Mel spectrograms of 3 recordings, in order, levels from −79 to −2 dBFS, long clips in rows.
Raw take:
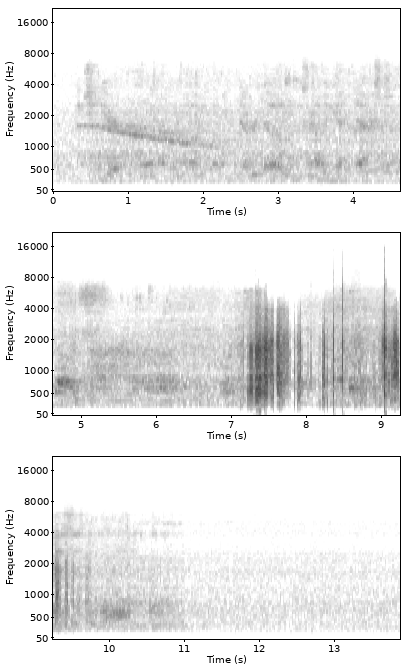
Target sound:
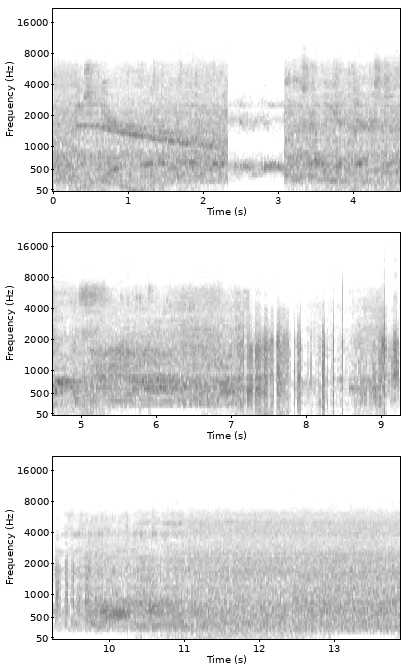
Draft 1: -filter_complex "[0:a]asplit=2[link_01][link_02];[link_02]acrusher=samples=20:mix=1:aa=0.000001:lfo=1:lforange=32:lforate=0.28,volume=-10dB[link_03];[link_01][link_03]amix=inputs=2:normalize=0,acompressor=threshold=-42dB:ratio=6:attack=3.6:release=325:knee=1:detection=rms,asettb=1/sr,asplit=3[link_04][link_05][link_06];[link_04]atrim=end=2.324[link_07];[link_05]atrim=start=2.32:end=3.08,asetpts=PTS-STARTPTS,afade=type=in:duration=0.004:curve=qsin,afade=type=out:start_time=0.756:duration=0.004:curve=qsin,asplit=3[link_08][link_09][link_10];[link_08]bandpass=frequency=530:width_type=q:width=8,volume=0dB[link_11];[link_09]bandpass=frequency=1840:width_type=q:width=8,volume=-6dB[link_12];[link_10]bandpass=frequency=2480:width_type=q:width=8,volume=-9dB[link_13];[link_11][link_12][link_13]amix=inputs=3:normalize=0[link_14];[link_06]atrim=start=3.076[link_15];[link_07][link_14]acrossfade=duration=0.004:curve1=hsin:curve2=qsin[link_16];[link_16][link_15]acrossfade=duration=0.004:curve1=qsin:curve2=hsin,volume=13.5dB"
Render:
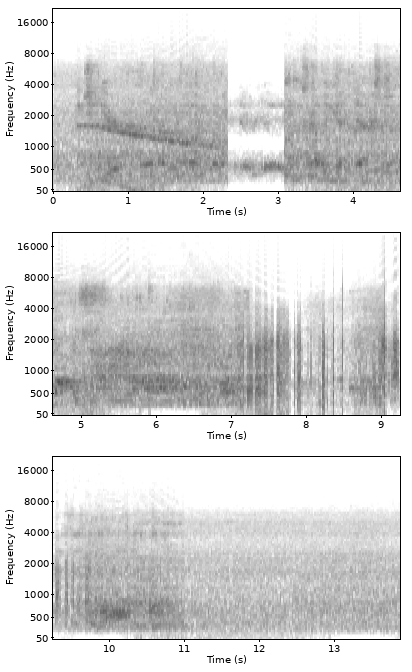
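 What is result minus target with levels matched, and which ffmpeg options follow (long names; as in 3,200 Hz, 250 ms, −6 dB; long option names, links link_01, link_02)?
downward compressor: peak gain reduction −8.5 dB
-filter_complex "[0:a]asplit=2[link_01][link_02];[link_02]acrusher=samples=20:mix=1:aa=0.000001:lfo=1:lforange=32:lforate=0.28,volume=-10dB[link_03];[link_01][link_03]amix=inputs=2:normalize=0,acompressor=threshold=-52dB:ratio=6:attack=3.6:release=325:knee=1:detection=rms,asettb=1/sr,asplit=3[link_04][link_05][link_06];[link_04]atrim=end=2.324[link_07];[link_05]atrim=start=2.32:end=3.08,asetpts=PTS-STARTPTS,afade=type=in:duration=0.004:curve=qsin,afade=type=out:start_time=0.756:duration=0.004:curve=qsin,asplit=3[link_08][link_09][link_10];[link_08]bandpass=frequency=530:width_type=q:width=8,volume=0dB[link_11];[link_09]bandpass=frequency=1840:width_type=q:width=8,volume=-6dB[link_12];[link_10]bandpass=frequency=2480:width_type=q:width=8,volume=-9dB[link_13];[link_11][link_12][link_13]amix=inputs=3:normalize=0[link_14];[link_06]atrim=start=3.076[link_15];[link_07][link_14]acrossfade=duration=0.004:curve1=hsin:curve2=qsin[link_16];[link_16][link_15]acrossfade=duration=0.004:curve1=qsin:curve2=hsin,volume=13.5dB"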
